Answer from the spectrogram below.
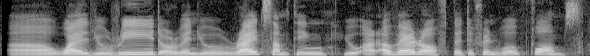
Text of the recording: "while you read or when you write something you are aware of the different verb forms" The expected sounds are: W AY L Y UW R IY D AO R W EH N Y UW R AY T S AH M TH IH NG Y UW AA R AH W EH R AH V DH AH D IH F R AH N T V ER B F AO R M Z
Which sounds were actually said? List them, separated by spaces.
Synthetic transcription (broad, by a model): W AY L Y UW R IY D AO R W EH N Y UW R AY T S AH M T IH NG Y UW AA R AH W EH R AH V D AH D IH F R AH N T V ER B F AO R M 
